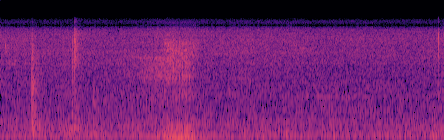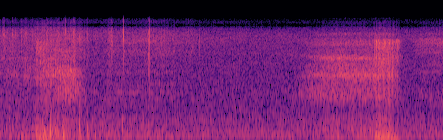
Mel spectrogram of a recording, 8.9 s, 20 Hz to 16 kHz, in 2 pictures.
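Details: Rottweiler napping after play: three soft, snorting snores about four seconds apart, roughly 20 breaths a minute, over steady room noise.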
